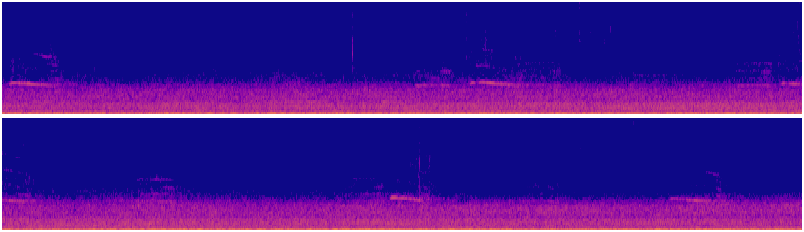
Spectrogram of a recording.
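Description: A bird calls a short falling chirp five times, every two to three seconds, over a steady low rumble.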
